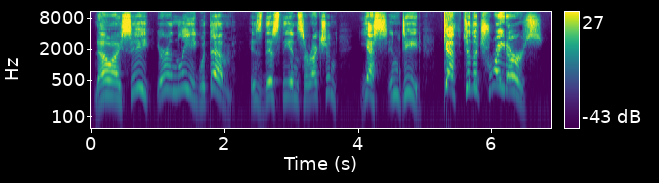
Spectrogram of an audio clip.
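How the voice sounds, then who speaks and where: A man voicing a paranoid male traitor soldier who shouts in a shrill, frantic way. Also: big pitch swings, unhurried, dry recording, full character voice.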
